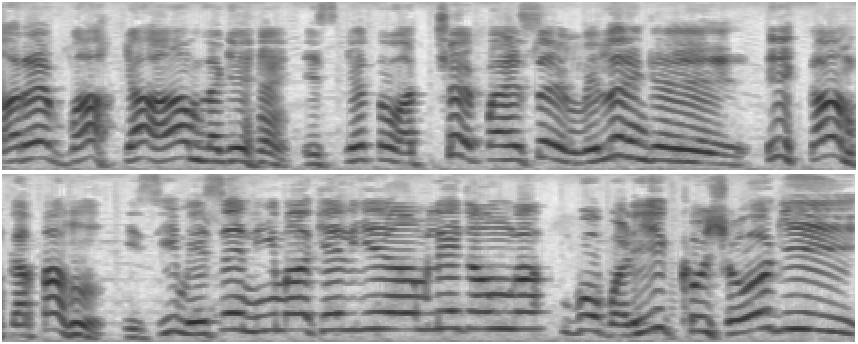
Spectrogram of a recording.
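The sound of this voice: A cartoonish character voice, fairly high in pitch, at a very slow pace with hardly any pauses.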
